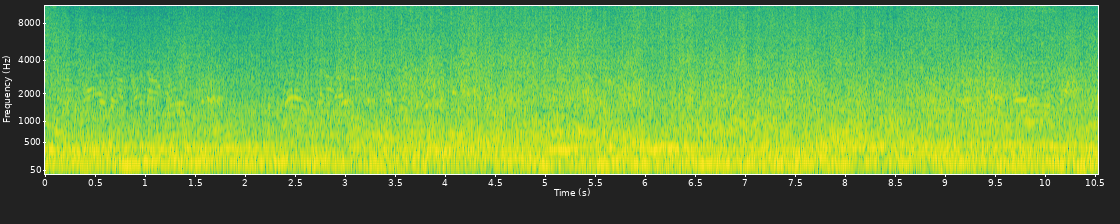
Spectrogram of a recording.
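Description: Race car engines roar loudly around a dirt track.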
